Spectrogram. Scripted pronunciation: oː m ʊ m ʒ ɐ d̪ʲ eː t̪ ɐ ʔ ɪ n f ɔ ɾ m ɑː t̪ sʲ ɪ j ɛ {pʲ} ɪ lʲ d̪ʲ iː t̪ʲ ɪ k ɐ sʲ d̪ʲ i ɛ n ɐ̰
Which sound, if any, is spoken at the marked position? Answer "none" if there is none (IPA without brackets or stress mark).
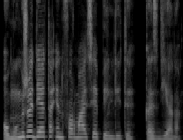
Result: pʲ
